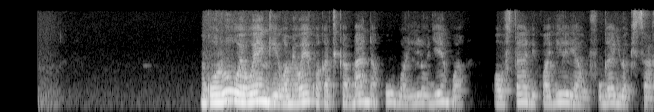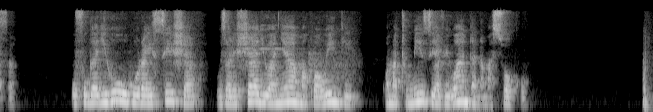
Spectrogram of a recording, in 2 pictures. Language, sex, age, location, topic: Swahili, female, 25-35, Dar es Salaam, agriculture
